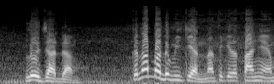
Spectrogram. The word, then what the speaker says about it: Le Jardin: Marriott namanya kalau tulisannya Tulisannya lu jadiin Tapi bacanya Harusnya lu jadang Kenapa demikian nanti kita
